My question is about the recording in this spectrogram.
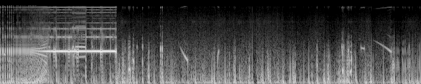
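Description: Electronic improvisation on a Ciat-Lonbarde Cocoquantus 2: a stuttering train of about five clicks a second, with a swirl of warbling pitches that locks into a loud, high held tone and cuts off suddenly just over a second in. After the cut come more clicks and a few short gliding chirps.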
